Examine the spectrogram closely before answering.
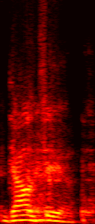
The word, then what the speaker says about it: Galatea: Recently, Eddie said that the one book he wished could be made into a film noir was Cain's, how do you pronounce that? Galatea.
